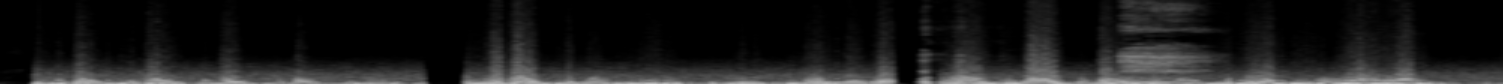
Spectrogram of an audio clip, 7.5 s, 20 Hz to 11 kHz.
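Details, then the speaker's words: Fetal heartbeat on ultrasound at about 12–13 weeks of pregnancy, heard through a headset: rapid rhythmic whooshing pulses, roughly 170–180 a minute, described as very high. "hier op 40 seconden kan je dus de hartslag horen met headset"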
